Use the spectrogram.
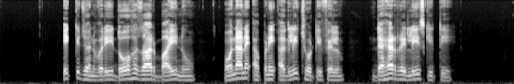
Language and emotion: Punjabi, neutral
